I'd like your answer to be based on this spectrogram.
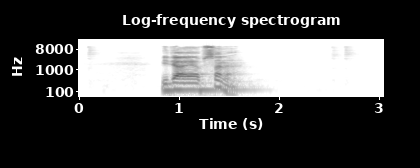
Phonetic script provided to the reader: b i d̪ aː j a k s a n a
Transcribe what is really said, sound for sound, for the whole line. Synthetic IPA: b i d̪ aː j a p s a n a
